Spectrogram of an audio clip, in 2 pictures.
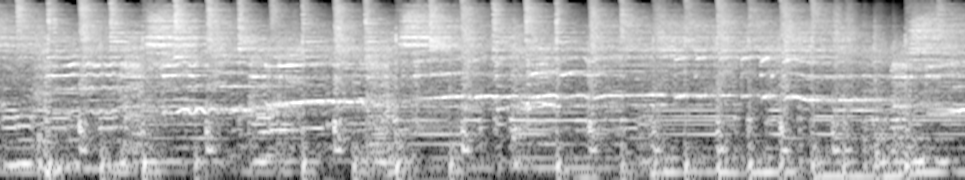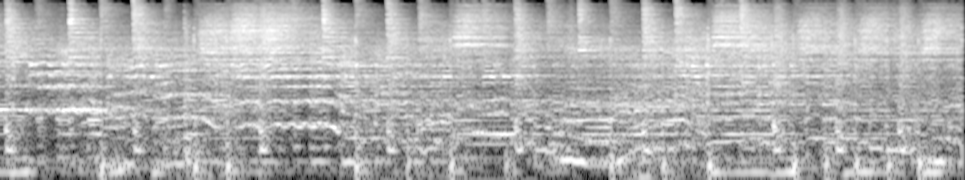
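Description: Live band playing an instrumental passage: electric guitar taking a lead with long, bending notes over drum kit, bass and strummed acoustic guitar.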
